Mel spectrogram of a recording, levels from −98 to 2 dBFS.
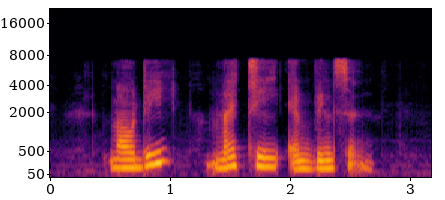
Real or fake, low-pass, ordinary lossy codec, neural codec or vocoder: fake; 7.2 kHz; none; codec, 16 kHz in and 24 kHz out, 0.6 kbps, FireRedTTS-2 codec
